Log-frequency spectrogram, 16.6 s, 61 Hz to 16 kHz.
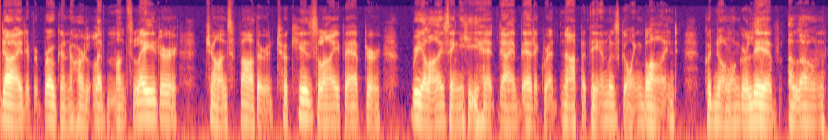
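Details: Woman, a longtime radio host, with spasmodic dysphonia first diagnosed in 1998, treated every four months with botulinum toxin injections into the vocal cords; spasmodic dysphonia.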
